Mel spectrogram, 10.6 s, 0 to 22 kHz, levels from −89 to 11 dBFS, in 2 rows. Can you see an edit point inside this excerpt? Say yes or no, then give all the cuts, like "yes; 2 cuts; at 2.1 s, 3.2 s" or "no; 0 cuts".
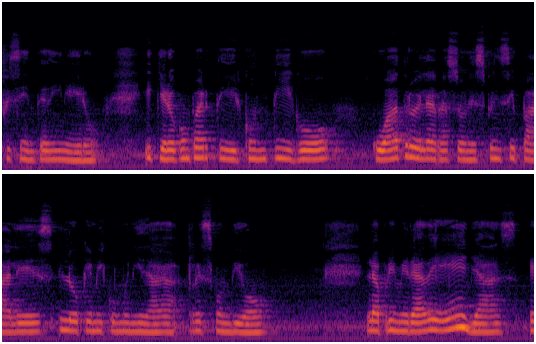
no; 0 cuts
